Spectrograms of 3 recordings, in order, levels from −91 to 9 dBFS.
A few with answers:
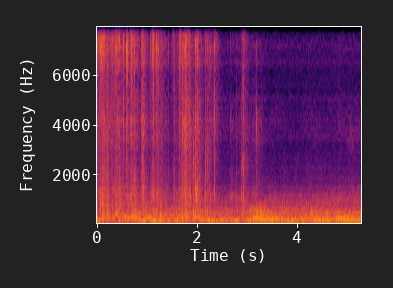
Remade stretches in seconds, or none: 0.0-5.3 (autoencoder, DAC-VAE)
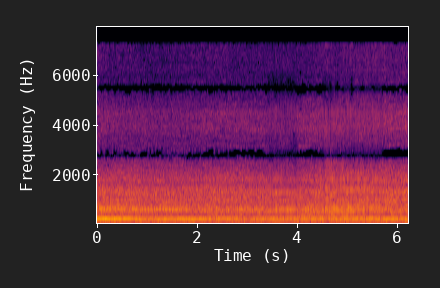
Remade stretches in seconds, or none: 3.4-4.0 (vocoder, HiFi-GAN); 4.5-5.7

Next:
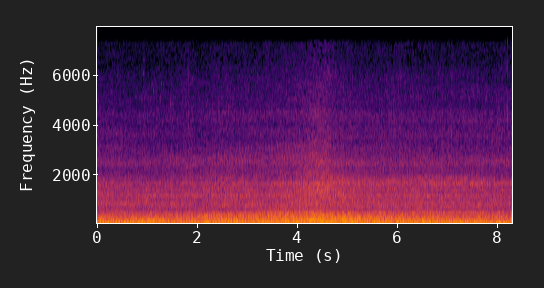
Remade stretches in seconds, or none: 6.4-7.2 (vocoder, BigVGAN v2)

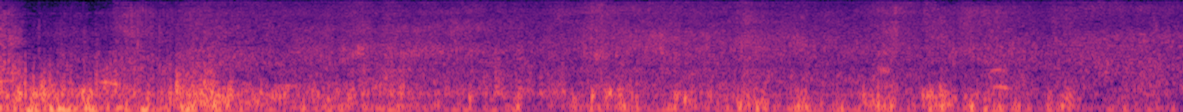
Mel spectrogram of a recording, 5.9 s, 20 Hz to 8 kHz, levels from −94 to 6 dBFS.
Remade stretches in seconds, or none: 1.4-2.3 (codec, HILCodec); 2.7-4.9

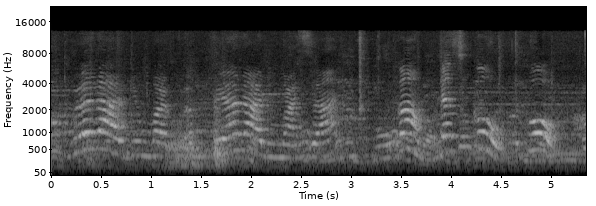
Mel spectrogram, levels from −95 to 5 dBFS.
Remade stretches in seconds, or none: 0.0-0.7 (vocoder, BigVGAN v2); 3.9-5.4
